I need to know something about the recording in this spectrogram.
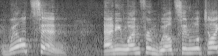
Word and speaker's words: Wilson: He wrote, for your continued education, Wilson is properly pronounced with a T in it, Wilson.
